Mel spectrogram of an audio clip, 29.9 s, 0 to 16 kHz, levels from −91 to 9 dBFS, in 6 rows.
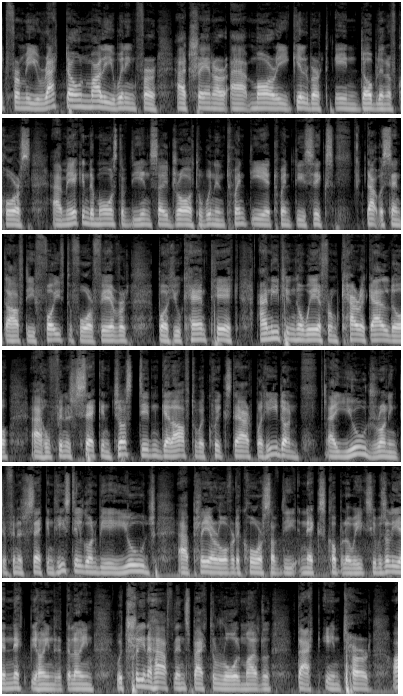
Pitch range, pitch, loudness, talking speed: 120-145 Hz, 130 Hz, -20 LUFS, 215 wpm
